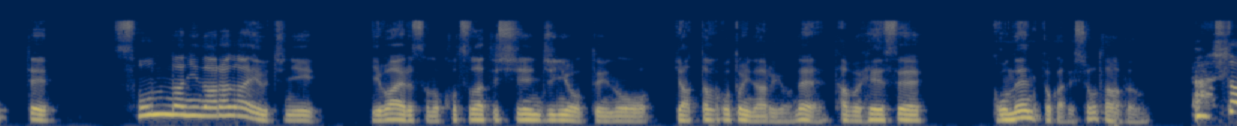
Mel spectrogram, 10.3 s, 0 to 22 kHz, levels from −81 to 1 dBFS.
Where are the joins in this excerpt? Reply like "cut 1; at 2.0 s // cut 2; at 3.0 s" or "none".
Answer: none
